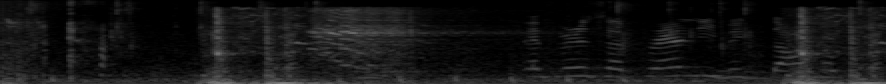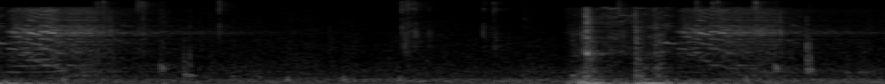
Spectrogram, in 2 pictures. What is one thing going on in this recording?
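A door creaks open with a heavy thud.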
